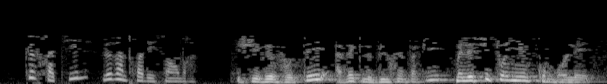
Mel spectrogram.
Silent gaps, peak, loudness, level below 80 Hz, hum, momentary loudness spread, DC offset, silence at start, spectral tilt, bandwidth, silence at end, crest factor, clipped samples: none; -4 dBFS; -22 LUFS; -56 dBFS; none; 11 LU; under 0.1%; 0.25 s; -12.5 dB/octave; 4 kHz; 0.05 s; 18 dB; under 0.1%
